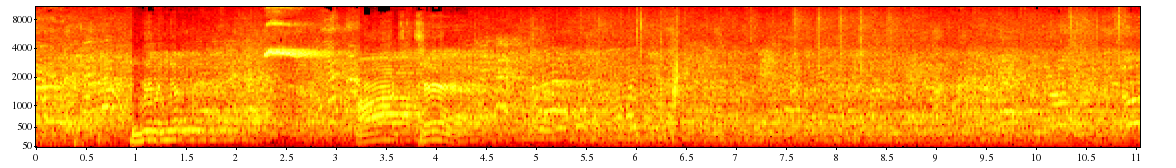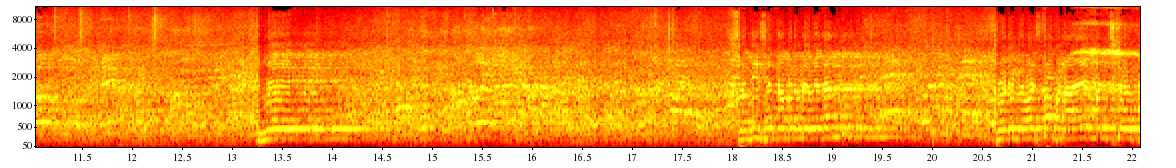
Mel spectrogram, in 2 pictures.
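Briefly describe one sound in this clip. Men in a crowd shout encouragement loudly at times.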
